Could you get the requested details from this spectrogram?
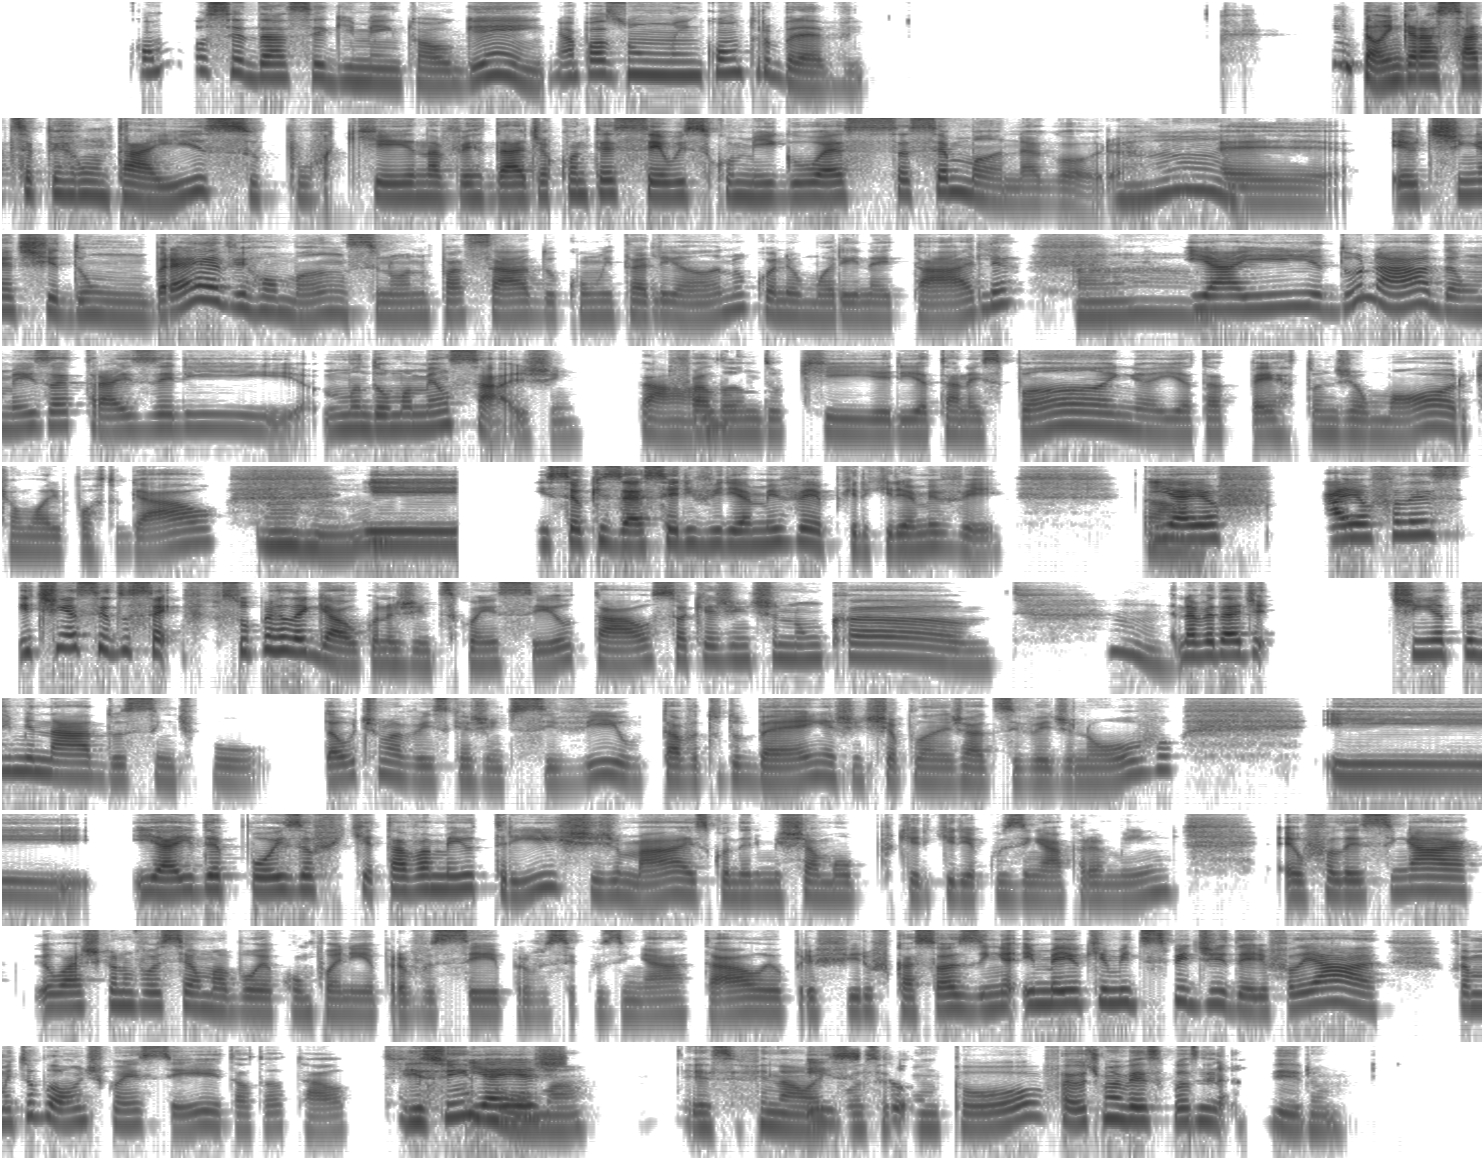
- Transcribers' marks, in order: none
- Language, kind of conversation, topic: Portuguese, podcast, Como você retoma o contato com alguém depois de um encontro rápido?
